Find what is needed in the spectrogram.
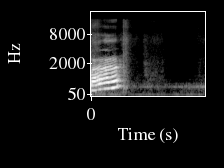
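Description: A man's voice drawing out a rising, sung 'maaa' for about half a second, then quiet with a faint crinkle of the plastic garbage bag he is wearing.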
